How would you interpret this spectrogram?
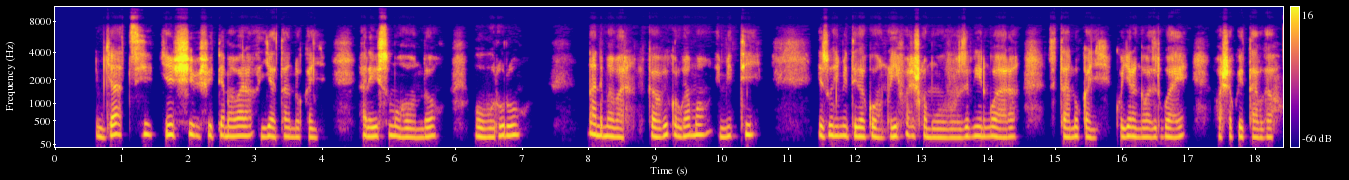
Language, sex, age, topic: Kinyarwanda, male, 18-24, health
